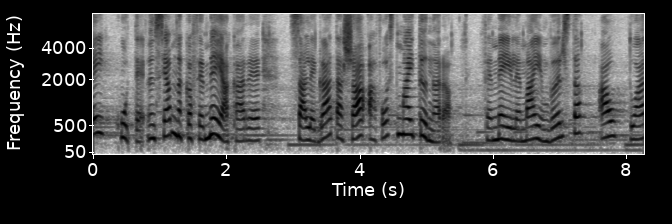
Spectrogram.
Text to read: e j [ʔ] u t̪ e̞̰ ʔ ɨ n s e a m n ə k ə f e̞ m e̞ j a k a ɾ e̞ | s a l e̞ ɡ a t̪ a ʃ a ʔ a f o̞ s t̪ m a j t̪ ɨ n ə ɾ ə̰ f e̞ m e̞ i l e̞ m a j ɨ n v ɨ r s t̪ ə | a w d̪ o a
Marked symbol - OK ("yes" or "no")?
no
